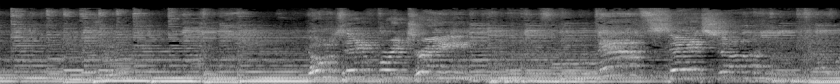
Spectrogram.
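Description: Two acoustic guitars played together live, strumming and picking chords, with a voice singing from about three seconds in.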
